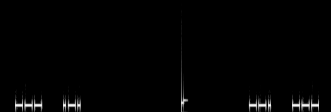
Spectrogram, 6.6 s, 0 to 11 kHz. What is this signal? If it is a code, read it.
Morse code, heard as a keyed tone, about 25 wpm, spaced as for 14 wpm, 700 Hz. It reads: OR GO
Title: 3x Character Spacing - Top 100 Words - 25wpm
